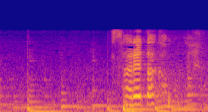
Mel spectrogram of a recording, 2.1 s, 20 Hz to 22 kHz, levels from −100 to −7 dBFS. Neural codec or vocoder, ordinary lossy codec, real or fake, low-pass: none; none; real; 7.2 kHz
